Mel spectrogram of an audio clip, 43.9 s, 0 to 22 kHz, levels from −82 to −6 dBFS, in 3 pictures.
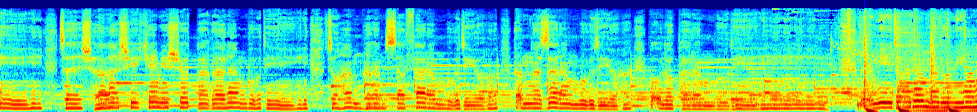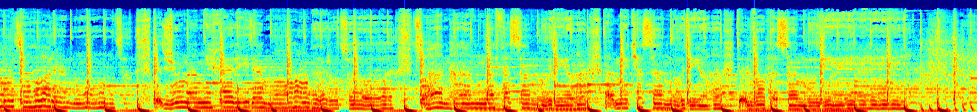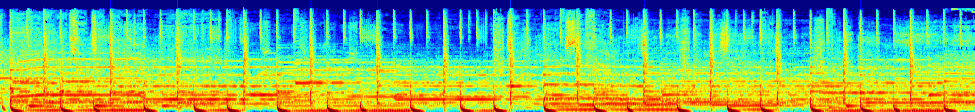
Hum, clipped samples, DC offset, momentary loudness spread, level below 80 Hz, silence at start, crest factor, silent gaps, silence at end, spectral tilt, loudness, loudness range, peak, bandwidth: none; under 0.1%; under 0.1%; 7 LU; -16 dBFS; 0 s; 12 dB; none; 0 s; -5 dB/octave; -13 LUFS; 5 LU; 0 dBFS; 16.5 kHz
